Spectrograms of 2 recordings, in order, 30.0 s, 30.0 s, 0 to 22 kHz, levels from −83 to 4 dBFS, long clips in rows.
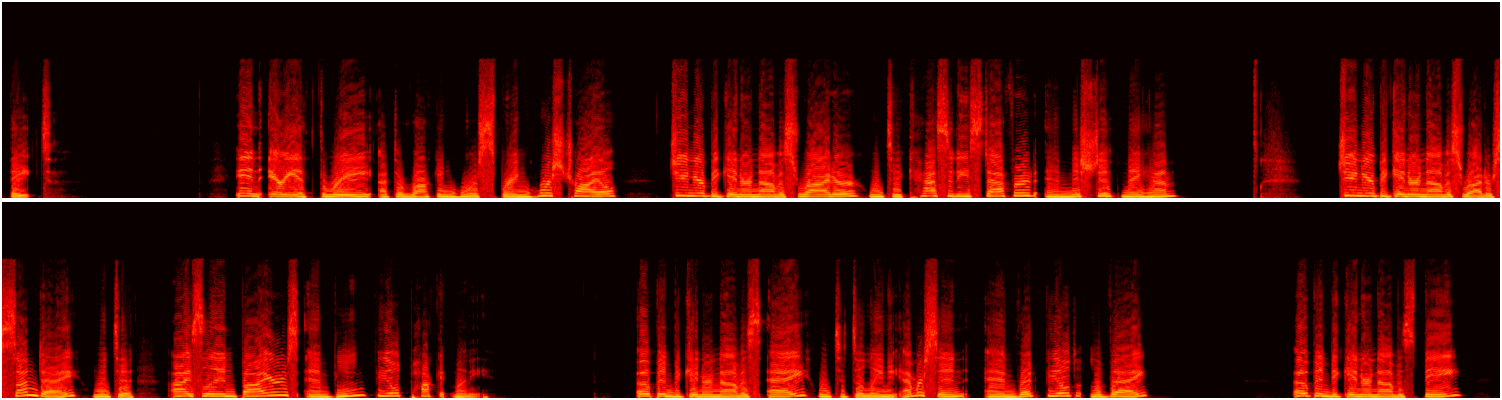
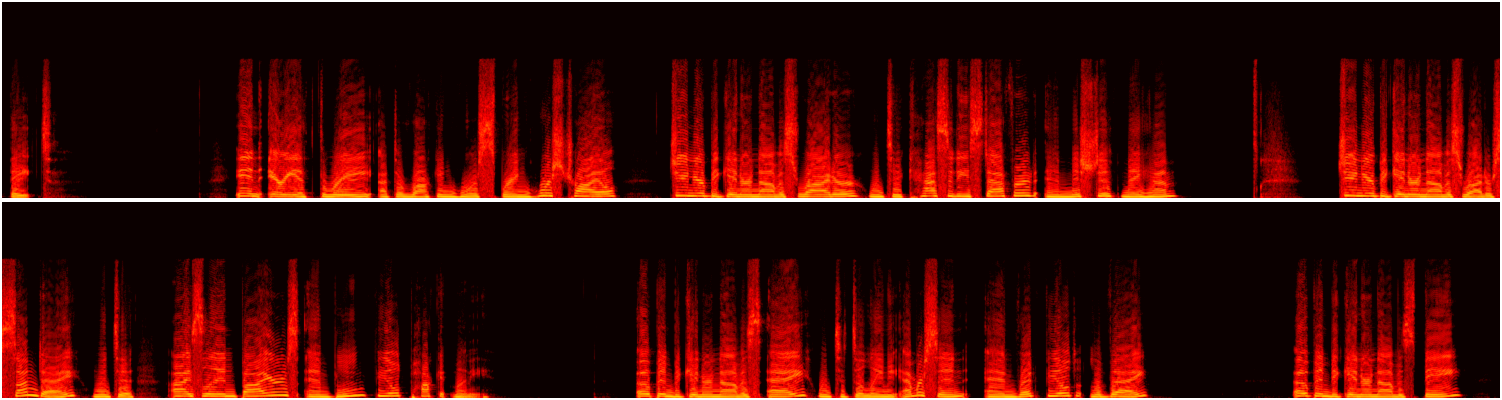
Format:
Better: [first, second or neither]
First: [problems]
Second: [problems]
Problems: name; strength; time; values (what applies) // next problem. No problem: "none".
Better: neither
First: distortion; heavy; 7 dB below the speech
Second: distortion; heavy; 7 dB below the speech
